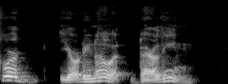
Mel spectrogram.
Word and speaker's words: Berlin: It's just pronounced differently. They say it like the word bear, and then lean, Berlin. Berlin. We say Berlin, and they just say it with a little more different vowel pronunciation.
